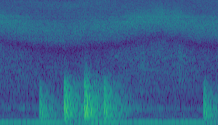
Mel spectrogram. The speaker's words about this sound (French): Frappe à une porte.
